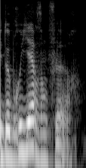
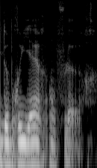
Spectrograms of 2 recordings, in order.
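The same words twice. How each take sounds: First: "bruyères en" linked with a z sound; liaison on the S. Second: "bruyères en" with no z sound between the words; no liaison. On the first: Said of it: "moi j'en aurais mis un". (« bruyères en » dit avec la liaison en z) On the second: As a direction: say "bruyères en" without linking the final s. Il n'y a pas de S à bruyère. (« bruyères en » dit sans liaison) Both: Shown as a demonstration.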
